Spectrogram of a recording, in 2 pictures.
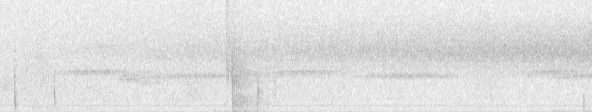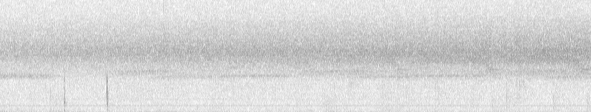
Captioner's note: the sound of cicadas buzzing slowly rises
